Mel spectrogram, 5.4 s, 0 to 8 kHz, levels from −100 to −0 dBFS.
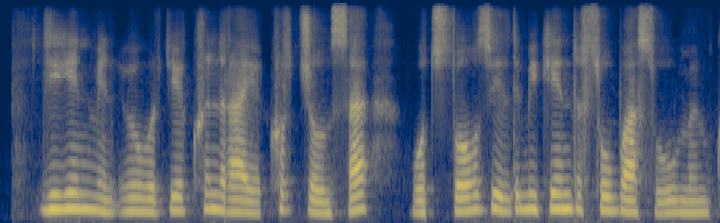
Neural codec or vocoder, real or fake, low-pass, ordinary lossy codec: codec, 16 kHz, 0.7 kbps, FocalCodec; fake; 7.2 kHz; none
